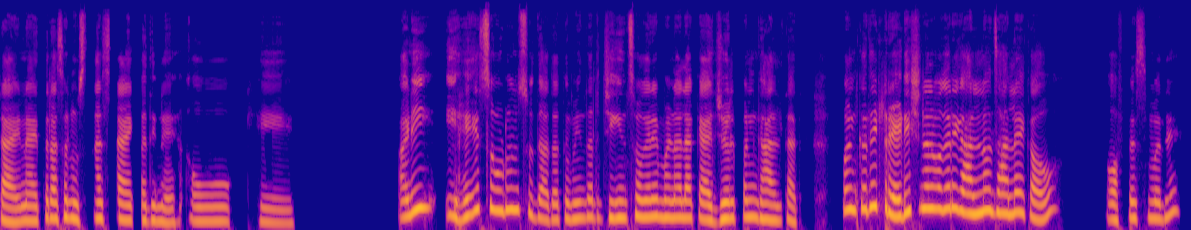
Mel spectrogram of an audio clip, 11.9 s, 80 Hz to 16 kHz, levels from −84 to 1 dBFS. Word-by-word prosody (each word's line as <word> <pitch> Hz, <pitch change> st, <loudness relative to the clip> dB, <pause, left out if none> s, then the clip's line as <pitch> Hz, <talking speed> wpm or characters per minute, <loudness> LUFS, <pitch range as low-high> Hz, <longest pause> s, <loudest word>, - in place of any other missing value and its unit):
Tie, 180 Hz, -3 st, +1 dB
नाहीतर 190 Hz, +3 st, -2 dB
असं 220 Hz, +2 st, 0 dB
नुसतच 220 Hz, +1 st, -2 dB
tie 205 Hz, -3 st, 0 dB
कधी 195 Hz, 0 st, -3 dB
नाही 175 Hz, -3 st, -3 dB, 0.2 s
ओके. 185 Hz, -2 st, -7 dB, 1.1 s
आणि 250 Hz, +8 st, +4 dB, 0.4 s
हे 245 Hz, +9 st, +2 dB
सोडूनसुद्धा 325 Hz, -8 st, 0 dB
आता 205 Hz, 0 st, -3 dB
तुम्ही 215 Hz, 0 st, -2 dB
तर 235 Hz, -1 st, -3 dB
जीन्स 225 Hz, +2 st, -1 dB
वगैरे 240 Hz, 0 st, +3 dB
म्हणाला 230 Hz, -1 st, +1 dB
कॅज्युअल 210 Hz, +1 st, +2 dB
पण 235 Hz, 0 st, 0 dB
घालतात. 200 Hz, -3 st, -1 dB, 0.5 s
पण 335 Hz, +1 st, +3 dB
कधी 350 Hz, +2 st, +4 dB
ट्रेडिशनल 310 Hz, +5 st, +4 dB
वगैरे 345 Hz, +1 st, +3 dB
घालणं 300 Hz, +1 st, +4 dB
झालंय 290 Hz, 0 st, +3 dB
का 225 Hz, -, 0 dB
हो, 220 Hz, +10 st, -2 dB, 0.6 s
ऑफिसमध्ये? 220 Hz, +5 st, -4 dB
225 Hz, 145 wpm, -23 LUFS, 200-280 Hz, 1.1 s, आणि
